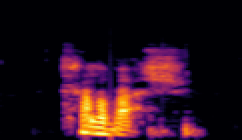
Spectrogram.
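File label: "calabash" English, British accent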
